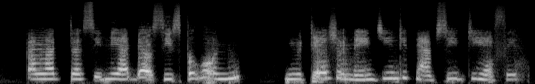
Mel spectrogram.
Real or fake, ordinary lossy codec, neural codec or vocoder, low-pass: fake; none; codec, 44.1 kHz, 0.9 kbps, DAC; 19.8 kHz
